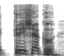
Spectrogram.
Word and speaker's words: कृषक: कृषक।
